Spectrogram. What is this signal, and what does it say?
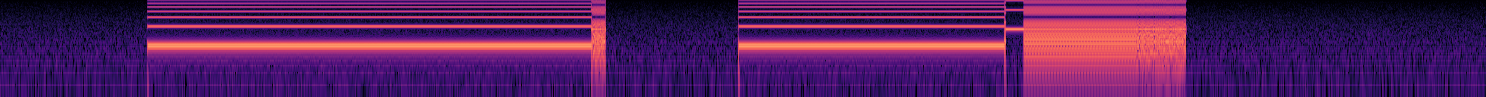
ZX Spectrum tape loading, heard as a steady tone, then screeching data.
